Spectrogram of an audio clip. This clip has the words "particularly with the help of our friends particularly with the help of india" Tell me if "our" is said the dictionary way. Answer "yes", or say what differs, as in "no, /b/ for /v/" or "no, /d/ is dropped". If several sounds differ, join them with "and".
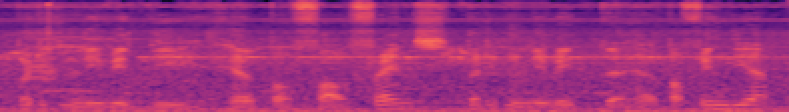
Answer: no, /w/ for /ɹ/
